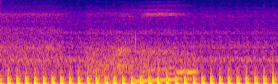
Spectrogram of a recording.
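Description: Dual-sport motorcycle engine idling with an even, rapid putter.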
